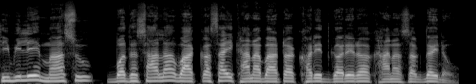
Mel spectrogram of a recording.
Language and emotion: Nepali, neutral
